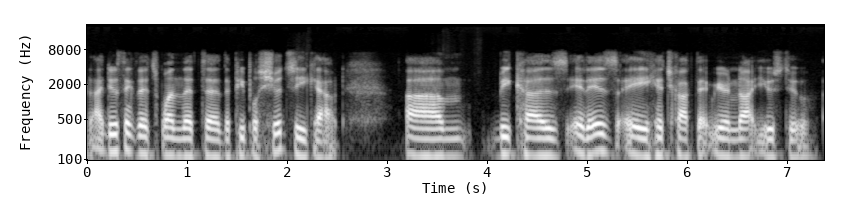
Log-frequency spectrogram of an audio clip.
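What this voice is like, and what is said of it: Hoarse, strained voice giving out. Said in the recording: “I'm losing my voice like fucking crazy now ... I hear your voice going there a little bit”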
